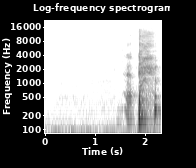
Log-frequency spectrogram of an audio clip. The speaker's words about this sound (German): falls ich huste, ich habe mich vorhin verschluckt und ihr kennt es auch, wenn es noch danach so kratzt und so, das deswegen gerade ein bisschen husten.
